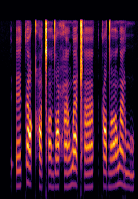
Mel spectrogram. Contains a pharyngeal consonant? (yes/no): yes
